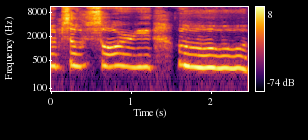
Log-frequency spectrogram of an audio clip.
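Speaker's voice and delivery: very high, very slow, drawn-out, tearful wail. Retelling how a partner's denial turned into an apology: imitating someone crying. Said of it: "crying and being like".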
